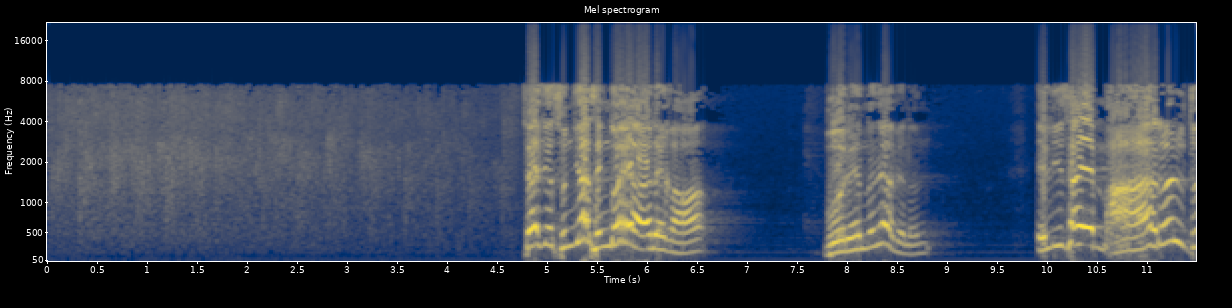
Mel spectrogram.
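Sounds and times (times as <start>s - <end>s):
audience clapping: 0.0s - 5.0s
speech: 4.8s - 6.6s, 7.8s - 8.9s, 9.9s - 11.4s.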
